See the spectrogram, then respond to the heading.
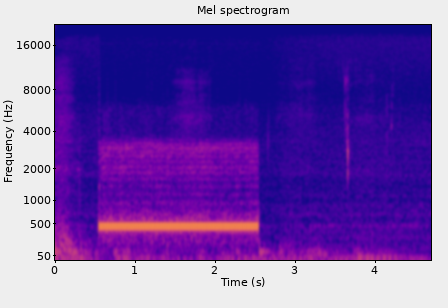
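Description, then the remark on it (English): A single loud, steady telephone ringing tone sounds for about two seconds, then cuts off, leaving only faint low background noise with no one speaking. “Um, you're really making the show look bad here at the end because I mean I had to try to call you now like three times.”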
